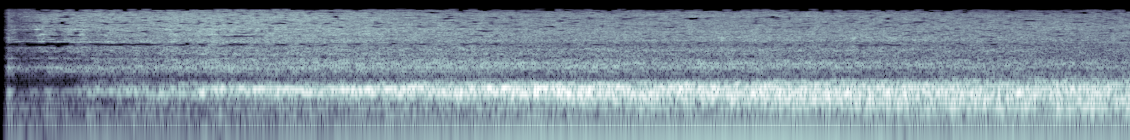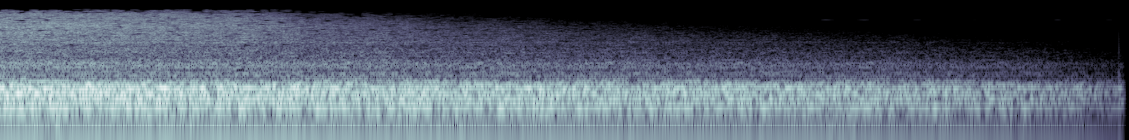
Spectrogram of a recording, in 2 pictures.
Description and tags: Something call to you
drama, evil, ghost, horror, horror-effects, horror-fx, monster, suspense, terrifying, terror, thrill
